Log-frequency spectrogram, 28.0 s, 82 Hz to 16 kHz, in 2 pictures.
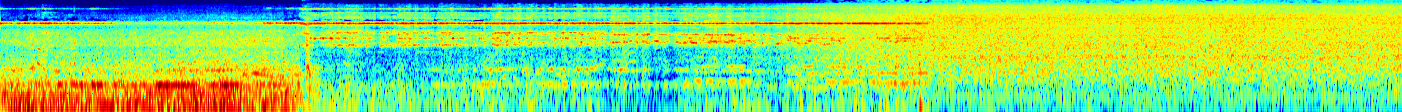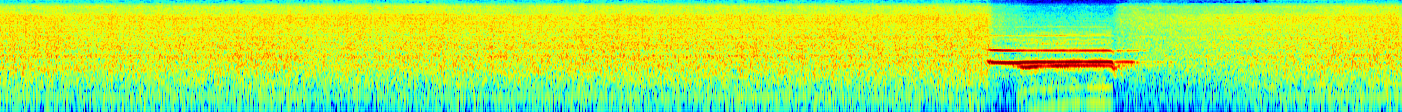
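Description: BR A1 Pacific steam locomotive 60163 Tornado and its train: high wheel and brake squeal for the first several seconds, then a steady loud hiss of escaping steam. A short whistle blast sounds about 24 seconds in.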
